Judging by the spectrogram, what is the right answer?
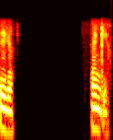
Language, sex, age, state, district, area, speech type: Assamese, male, 18-30, Assam, Barpeta, rural, conversation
